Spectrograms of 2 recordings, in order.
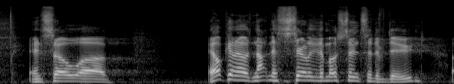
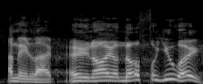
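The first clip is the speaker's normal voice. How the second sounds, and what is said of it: Put-on accent. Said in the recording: “I don't know why I use that accent, but that's kind of how I hear it.”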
